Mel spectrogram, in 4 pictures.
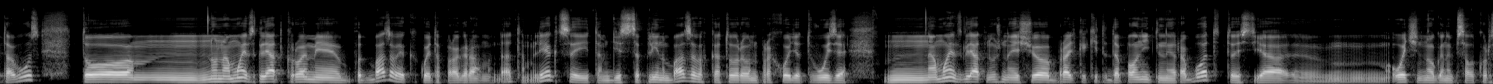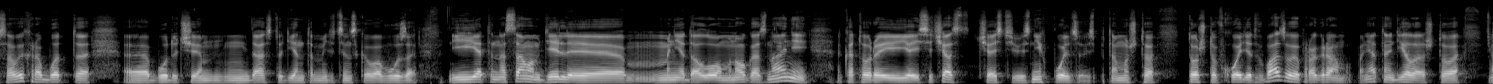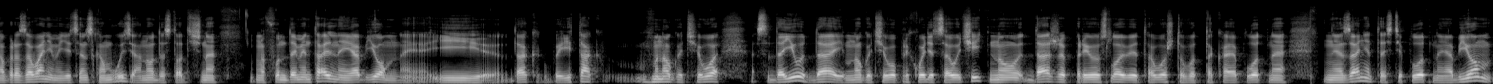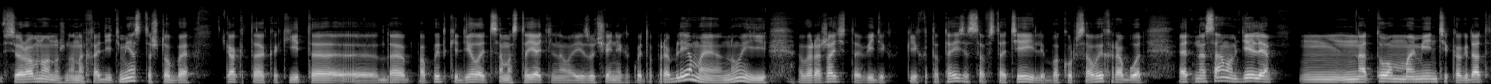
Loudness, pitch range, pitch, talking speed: -21 LUFS, 100-115 Hz, 105 Hz, 145 wpm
